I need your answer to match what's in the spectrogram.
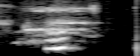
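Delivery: a soft high sobbing hum, almost swallowed; choked little sob through closed lips; tearful whimper. Acted. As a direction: hold back a sob as you say goodbye. Daughter parting tearfully from mother.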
